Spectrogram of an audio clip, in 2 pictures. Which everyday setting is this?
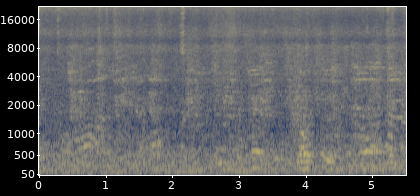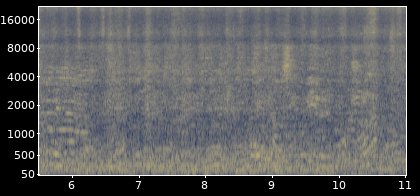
crowded indoor space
